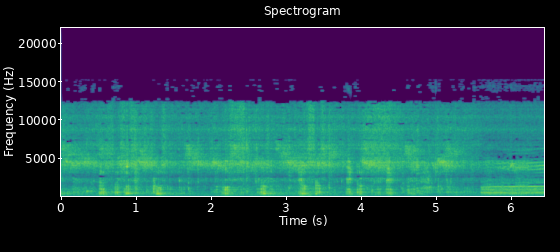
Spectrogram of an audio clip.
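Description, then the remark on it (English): Pigs grunt in short, irregular bursts at close range over a steady hiss of farmyard background noise. Near the end the grunting stops and a steadier, droning background takes over. “Now, as you can hear, we've moved from the pigs, the lovely pigs, who were being a bit quiet, to the chickens.”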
